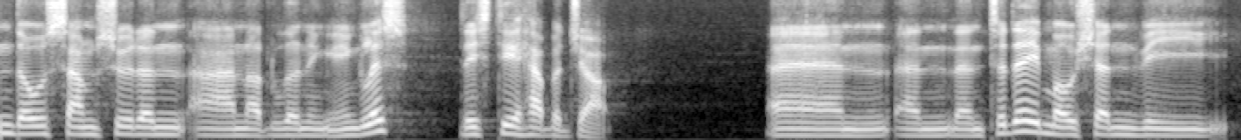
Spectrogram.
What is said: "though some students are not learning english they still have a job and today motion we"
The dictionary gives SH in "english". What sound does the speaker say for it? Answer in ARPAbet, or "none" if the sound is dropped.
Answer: SH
